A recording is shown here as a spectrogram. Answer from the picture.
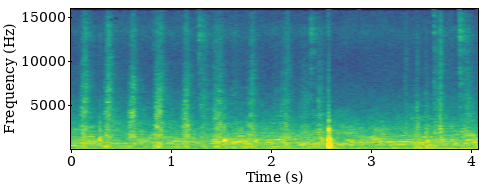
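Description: Serving-counter clatter: plates and utensils clinking and knocking while grilled pork chops are plated onto rice, with one sharp knock about two and a half seconds in, over background chatter.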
